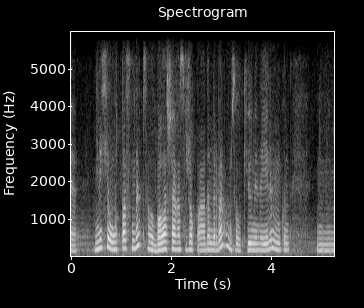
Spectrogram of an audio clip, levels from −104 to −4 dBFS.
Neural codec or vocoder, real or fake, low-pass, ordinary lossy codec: vocoder, 44.1 kHz, 80 mel bands, Vocos; fake; 5.4 kHz; Opus, 16 kbps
